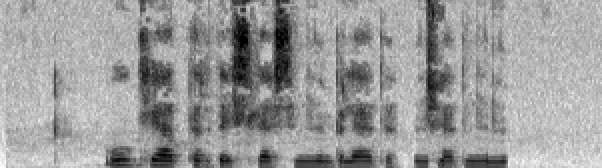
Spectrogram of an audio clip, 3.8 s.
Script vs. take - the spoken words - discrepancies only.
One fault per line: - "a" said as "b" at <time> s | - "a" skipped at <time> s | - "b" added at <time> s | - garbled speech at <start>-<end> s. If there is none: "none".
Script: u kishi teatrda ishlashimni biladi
- "kishi" skipped at 0.8 s
- garbled speech at 2.6-3.2 s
